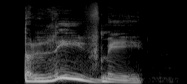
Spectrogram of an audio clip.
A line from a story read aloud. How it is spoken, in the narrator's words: croaked Black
